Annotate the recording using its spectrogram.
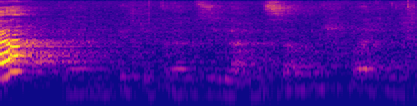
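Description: The end of a word from a close-miked woman's voice, then a faint, distant voice of an audience member speaking off-microphone.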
